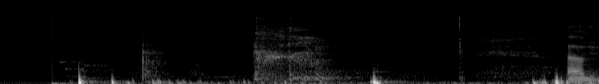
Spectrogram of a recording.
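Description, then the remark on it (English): A speaker coughs into a microphone: several sharp coughs scattered across a few seconds, with throat-clearing sounds and rustling in between, loud, with no talking. “And I'm going to switch to a handheld mic so I don't have to cough into my mic every time.”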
